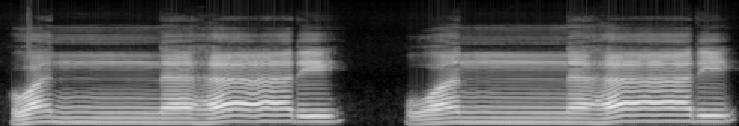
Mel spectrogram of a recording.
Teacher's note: را کے نیچے زیر ہے باریک پڑھا جائے گا، یہ الف بھی باریک پڑھا جائے گا، مد ہے، ہا الف زبر ہا.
